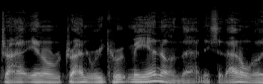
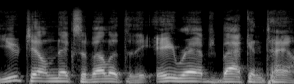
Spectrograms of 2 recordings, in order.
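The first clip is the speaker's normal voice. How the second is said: loud, full-throated, raised yell; 3 semitones higher, 4 dB louder than usual. Retelling a robber's threat while shooting into a trunk: imitating someone yelling. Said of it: "and he's yelling".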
